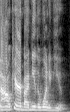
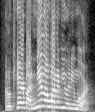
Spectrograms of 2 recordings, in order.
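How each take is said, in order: First: Said in the usual way. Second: High, fast, heated dismissal; fed-up outburst. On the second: Real, not acted. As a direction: blurt it out, completely fed up. Repeats dismissal, escalating.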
